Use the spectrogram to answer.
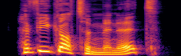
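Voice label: "Have you got a minute", British English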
